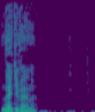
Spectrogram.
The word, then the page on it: negyven: Hungarian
